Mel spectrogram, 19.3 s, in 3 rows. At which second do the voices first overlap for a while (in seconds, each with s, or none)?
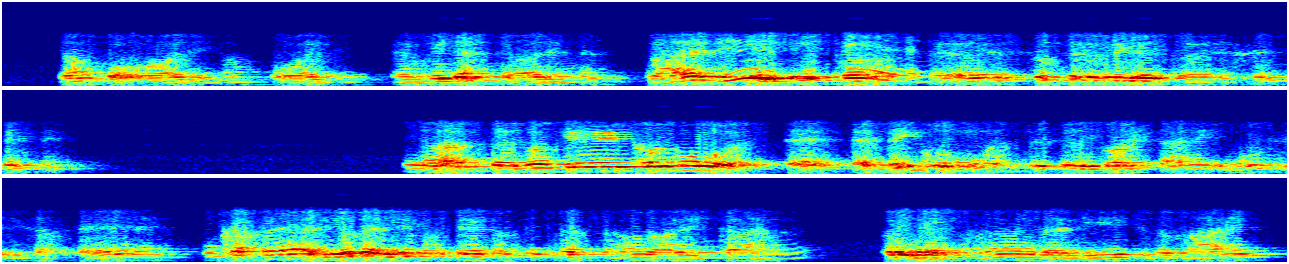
3.4 s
